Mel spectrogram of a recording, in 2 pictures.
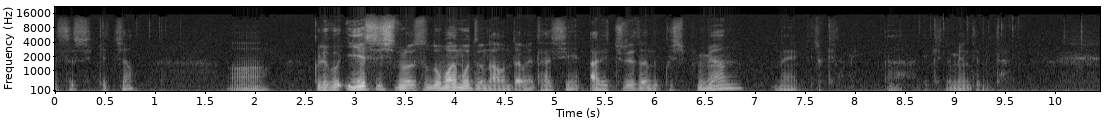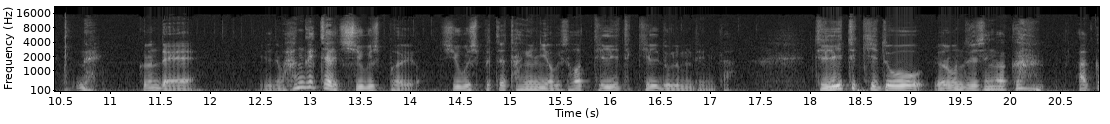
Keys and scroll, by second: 0.0-0.6 typing, 4.8-5.6 typing, 8.2-10.0 typing, 11.3 Left, 11.5 Left, 11.7 Left, 11.9 Left, 12.1 Left, 12.3 Left, 12.5 Left, 13.3 Left, 13.6 Left, 13.8 Left, 14.0 Left, 14.2 Left, 14.6 Left, 16.0 Delete, 16.7 Delete, 17.2 Delete.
